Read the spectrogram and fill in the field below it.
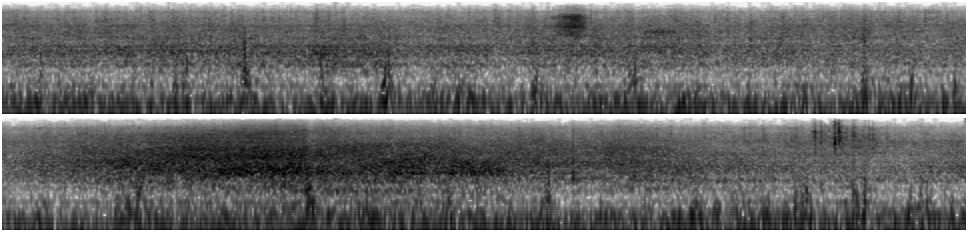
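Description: Wind rumbles steadily against a microphone.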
